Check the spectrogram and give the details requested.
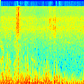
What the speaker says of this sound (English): this place is very windy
